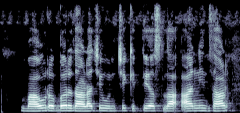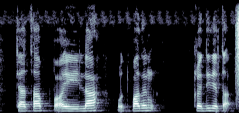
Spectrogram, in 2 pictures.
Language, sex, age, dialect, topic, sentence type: Marathi, male, 41-45, Southern Konkan, agriculture, statement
